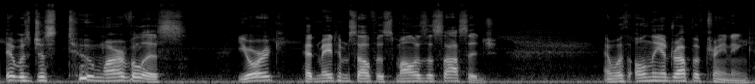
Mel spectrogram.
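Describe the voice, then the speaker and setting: Lively intonation marks this man's slightly high voice as he reads a children's story at a moderate pace. His style is playful with informal asides, and there's clear background noise behind him.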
